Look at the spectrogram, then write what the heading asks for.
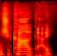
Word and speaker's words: Chicago: people who live there tell you how it's pronounced right I'm pretty sure everyone who is uh lives in Chicago everyone in Illinois everybody in the United States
